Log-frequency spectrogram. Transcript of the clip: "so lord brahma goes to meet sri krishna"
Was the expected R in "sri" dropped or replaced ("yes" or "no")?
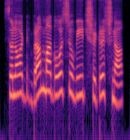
no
